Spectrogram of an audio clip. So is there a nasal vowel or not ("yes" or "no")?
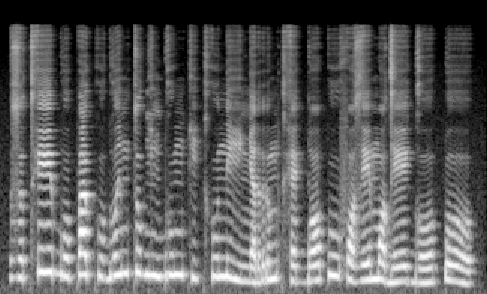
yes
